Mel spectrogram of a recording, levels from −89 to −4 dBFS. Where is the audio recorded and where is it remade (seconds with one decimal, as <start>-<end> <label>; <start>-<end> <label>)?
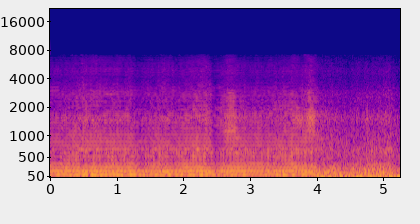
0.0-4.0 remade; 4.0-5.3 recorded

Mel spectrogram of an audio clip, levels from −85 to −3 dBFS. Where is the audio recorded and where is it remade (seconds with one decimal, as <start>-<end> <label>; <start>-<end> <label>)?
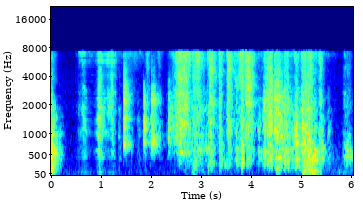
0.0-0.5 recorded; 0.5-1.3 remade; 1.3-6.1 recorded

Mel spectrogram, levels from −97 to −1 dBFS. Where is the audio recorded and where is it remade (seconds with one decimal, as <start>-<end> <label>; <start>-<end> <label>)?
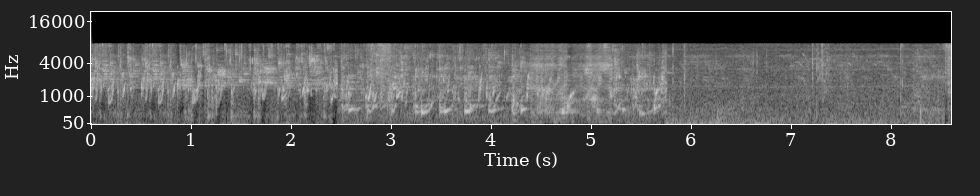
0.0-4.4 recorded; 4.4-5.2 remade; 5.2-8.6 recorded

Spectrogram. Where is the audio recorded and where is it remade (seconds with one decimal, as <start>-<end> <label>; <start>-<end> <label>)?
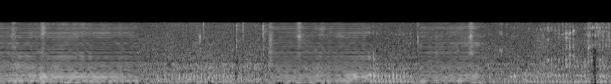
0.0-1.4 remade; 1.4-2.7 recorded; 2.7-3.7 remade; 3.7-4.2 recorded; 4.2-4.8 remade; 4.8-6.1 recorded

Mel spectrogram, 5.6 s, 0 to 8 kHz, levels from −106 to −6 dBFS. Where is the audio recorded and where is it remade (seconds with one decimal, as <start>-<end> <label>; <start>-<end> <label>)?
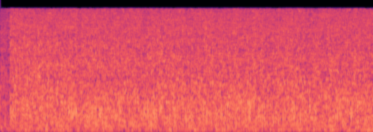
0.0-5.6 remade

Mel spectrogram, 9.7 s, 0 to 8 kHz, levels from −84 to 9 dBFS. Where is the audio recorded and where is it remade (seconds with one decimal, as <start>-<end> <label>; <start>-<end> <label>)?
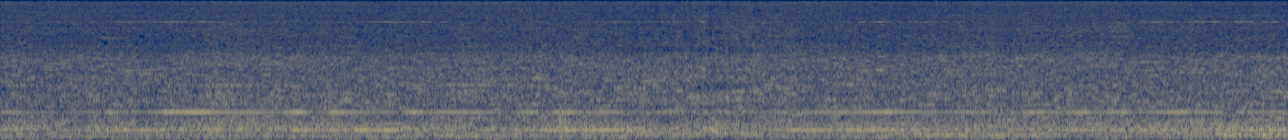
0.0-4.7 recorded; 4.7-5.7 remade; 5.7-9.7 recorded

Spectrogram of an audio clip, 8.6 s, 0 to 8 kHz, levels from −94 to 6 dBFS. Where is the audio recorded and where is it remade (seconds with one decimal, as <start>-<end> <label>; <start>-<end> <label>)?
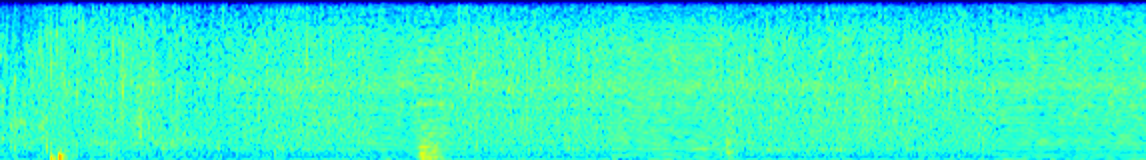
0.0-2.8 recorded; 2.8-3.4 remade; 3.4-4.6 recorded; 4.6-5.4 remade; 5.4-7.5 recorded; 7.5-8.6 remade

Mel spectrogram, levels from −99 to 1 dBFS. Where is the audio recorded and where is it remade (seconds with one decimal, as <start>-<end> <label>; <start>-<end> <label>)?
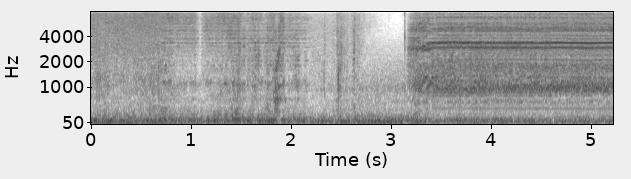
0.0-0.7 recorded; 0.7-2.2 remade; 2.2-3.3 recorded; 3.3-4.6 remade; 4.6-5.2 recorded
